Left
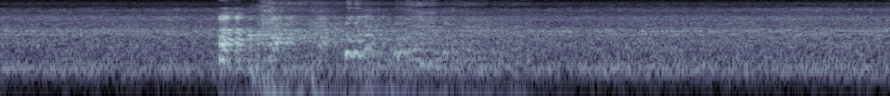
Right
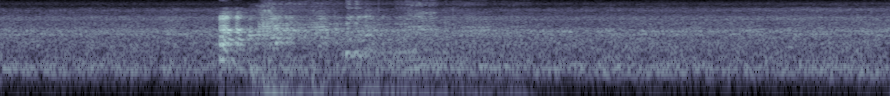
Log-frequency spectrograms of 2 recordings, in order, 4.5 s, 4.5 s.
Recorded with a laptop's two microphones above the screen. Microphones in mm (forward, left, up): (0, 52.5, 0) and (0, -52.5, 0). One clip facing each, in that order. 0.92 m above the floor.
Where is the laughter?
30° left (ahead or behind), 1.3 m; by 2.7 s 55° left (ahead or behind), 3 m.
